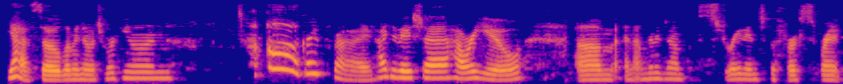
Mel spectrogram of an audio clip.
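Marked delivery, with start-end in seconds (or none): 2.7-5.2 higher, louder, delighted hello; excited greeting. Real, not acted. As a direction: open on a long high "Ah", then greet them brightly. Spotting familiar viewers arriving in chat.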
